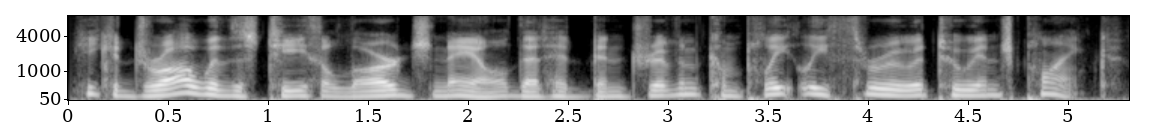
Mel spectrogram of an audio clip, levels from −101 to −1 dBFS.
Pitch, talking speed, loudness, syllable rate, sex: 135 Hz, 215 wpm, -20 LUFS, 4.6 syllables/s, male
